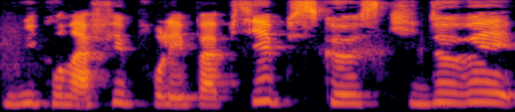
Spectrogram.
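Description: Her voice is high-pitched with a bright, sharp tone and ordinary pitch variation, at a moderate pace. The woman's sound is dry and close, with no echo. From France. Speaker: bridal boutique owner. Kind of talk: interview conversation.

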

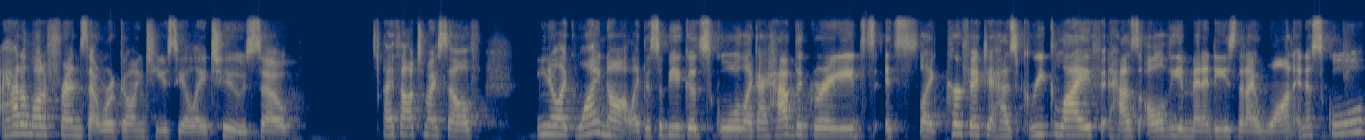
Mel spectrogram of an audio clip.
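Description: This woman has an ordinary speaking voice with ordinary pitch variation. She talks at a moderate pace. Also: medium pitch for a woman. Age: 20s. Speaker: motivational speaker and author. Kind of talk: casual chat.

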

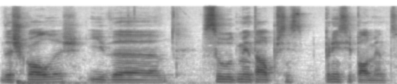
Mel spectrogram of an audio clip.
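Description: Here a man talks with a European Portuguese accent. His pace is fairly slow. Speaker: podcast host. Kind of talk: casual chat.

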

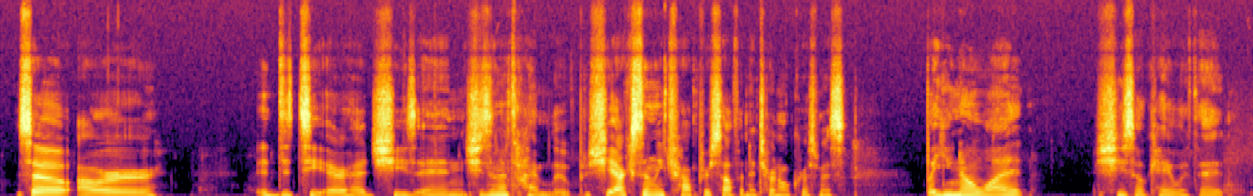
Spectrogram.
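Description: On a very clean recording with a silent background, a woman uses a normal speaking voice at a fairly high pitch, with fairly even intonation and a moderate pace. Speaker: podcast co-host and writer. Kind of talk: casual chat, improvised writing game.

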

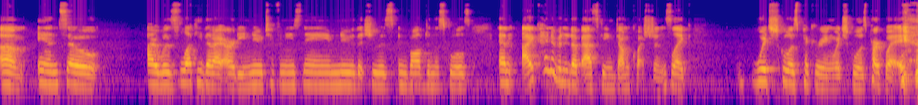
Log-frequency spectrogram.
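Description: With an American accent, a woman speaks in a plain, everyday voice at a medium pitch, a moderate pace and fairly even intonation. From North Carolina. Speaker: podcast host, army spouse. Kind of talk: interview.

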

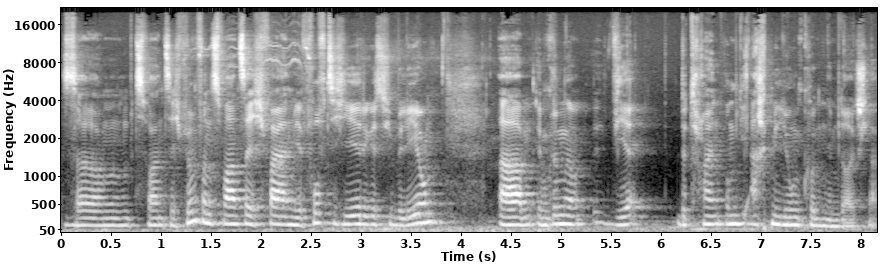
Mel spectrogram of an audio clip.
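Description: A man talks at a very slow pace with medium pitch and fairly even intonation. There is audible room echo. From Germany, East Westphalia-Lippe. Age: 40s. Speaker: financial advisor. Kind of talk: casual interview. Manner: halting, many fillers.

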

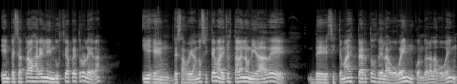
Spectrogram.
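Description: A man with an ordinary speaking voice, medium in pitch with ordinary pitch variation, talks at a moderate pace on a very clean recording where the background is silent. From Venezuela, eastern (Maturín, Monagas). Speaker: health coach. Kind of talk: casual interview chat.

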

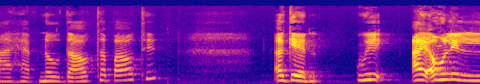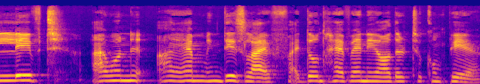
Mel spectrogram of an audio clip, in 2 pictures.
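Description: Speaking with a Portuguese accent, a woman uses a fairly high pitch, ordinary pitch variation and a fairly slow pace. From Brazil. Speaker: expat author. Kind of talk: interview conversation. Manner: halting.

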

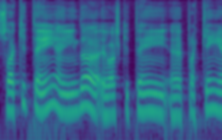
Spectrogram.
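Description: A man speaks at a fairly high pitch with fairly even intonation. The recording is very clean, with a silent background. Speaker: electrical engineer and executive. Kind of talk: casual interview.

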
